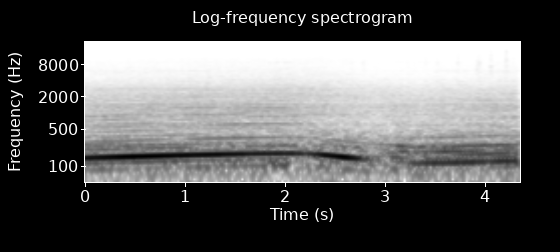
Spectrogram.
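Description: Car engine pulling away: the engine revs up steadily, drops off just under three seconds in as if shifting gear, then runs on at a lower pitch.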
